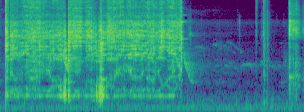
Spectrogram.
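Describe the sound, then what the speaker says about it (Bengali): Mustard oil heating in a wok for a pomfret fish curry, stirred with a utensil: a bright hiss with scraping strokes for several seconds, then near silence apart from a faint clink. "তার জন্য একটু নেড়ে দেবো তেলটা।"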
